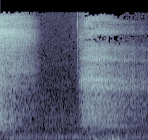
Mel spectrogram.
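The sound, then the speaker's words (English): One deep breath taken during a guided seated meditation: a loud, airy inhale, a brief near-silent pause, then a long, steady, hissing exhale, with no talk. “One deep breath.”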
